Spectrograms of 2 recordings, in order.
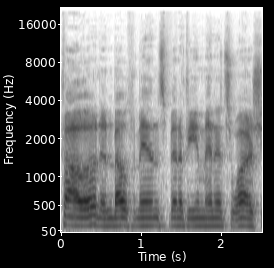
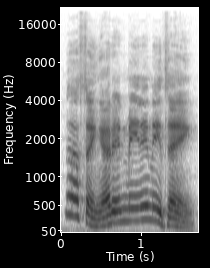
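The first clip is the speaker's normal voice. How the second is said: higher voice, quick denial; a hint of sheepish Matt; Matt, backpedaling; 7 semitones higher than usual. A narrator's reading.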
